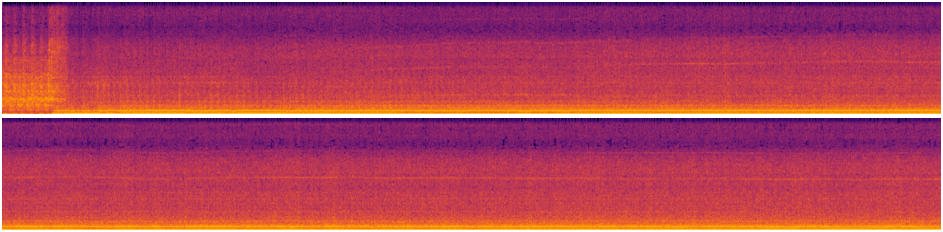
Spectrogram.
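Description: A freshly built stroker race engine, just fired for the first time, settles from its start flare in the first second into a steady cold idle.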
